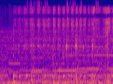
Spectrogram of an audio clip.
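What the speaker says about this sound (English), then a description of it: "Then you can take the stiff part and you can just do a little bit of scrubbing." A bathroom sink basin is scrubbed with the stiff side of a sponge and cream cleaner, giving a steady, close, gritty rubbing sound that continues for the whole stretch without pause.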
